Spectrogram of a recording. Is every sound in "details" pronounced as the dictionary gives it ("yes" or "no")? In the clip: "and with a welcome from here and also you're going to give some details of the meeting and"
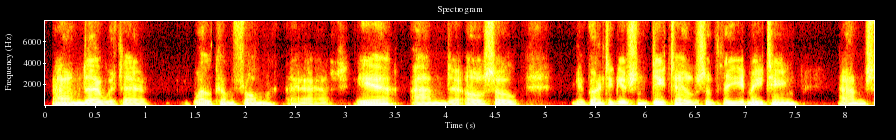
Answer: yes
